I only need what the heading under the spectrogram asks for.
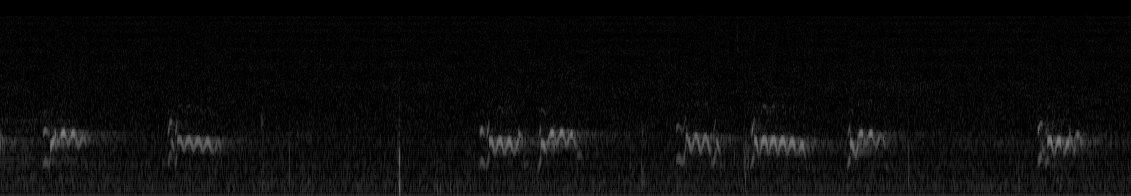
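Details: Repeated wavering tremolo calls from loons on Whitefish Lake, Wisconsin, with about eight short quavering bursts in quick succession and a single sharp click midway.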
